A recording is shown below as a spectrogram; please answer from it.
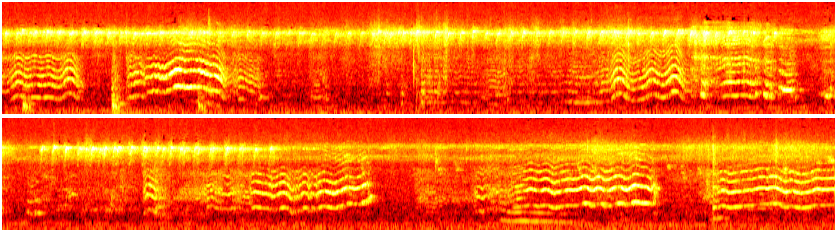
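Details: Newborn puppies stir in their sleep, repeating many short squeaky whines and wavering yelps in irregular clusters, some rising and then falling in pitch, alongside light rustling and a faint continuous high hum.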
